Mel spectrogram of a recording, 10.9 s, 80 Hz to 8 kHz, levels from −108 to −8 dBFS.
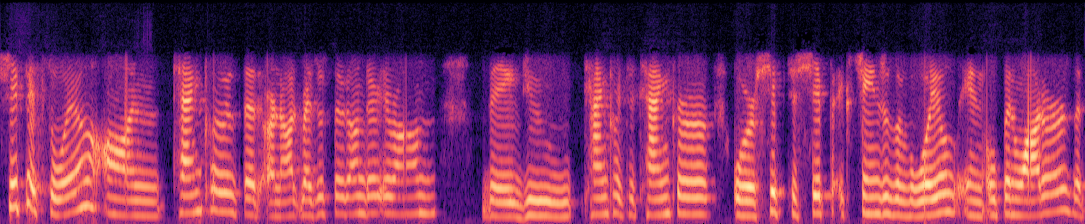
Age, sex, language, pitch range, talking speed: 30-49, female, English, 195-235 Hz, 150 wpm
